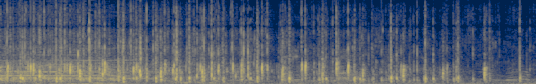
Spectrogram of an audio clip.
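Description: A small crowd clapping by hand, rapid uneven claps that die away near the end.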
